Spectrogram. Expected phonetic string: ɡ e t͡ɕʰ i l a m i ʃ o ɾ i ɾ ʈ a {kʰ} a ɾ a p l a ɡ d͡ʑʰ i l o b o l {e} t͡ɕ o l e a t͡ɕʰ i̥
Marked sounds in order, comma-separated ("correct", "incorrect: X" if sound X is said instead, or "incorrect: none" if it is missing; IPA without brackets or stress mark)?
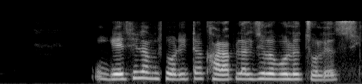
correct, correct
